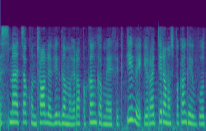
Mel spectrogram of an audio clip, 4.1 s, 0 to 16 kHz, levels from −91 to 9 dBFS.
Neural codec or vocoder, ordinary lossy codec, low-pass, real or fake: codec, 16 kHz, 0.8 kbps, ZipCodec; AAC, 48 kbps; 7.2 kHz; fake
